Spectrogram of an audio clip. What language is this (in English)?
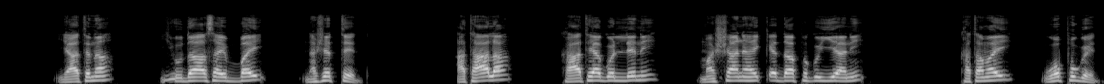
Dawro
